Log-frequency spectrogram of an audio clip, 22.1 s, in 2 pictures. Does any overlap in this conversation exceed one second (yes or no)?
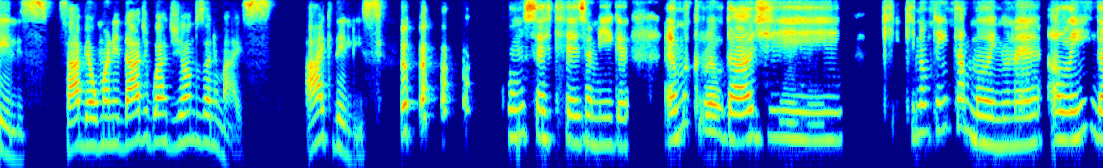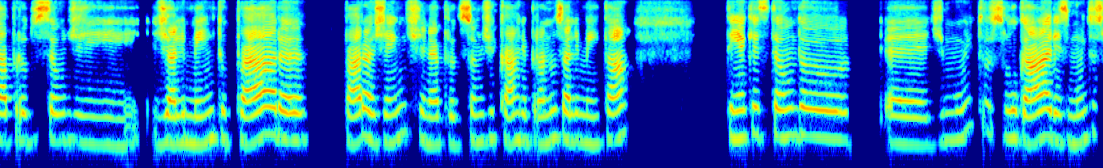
no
